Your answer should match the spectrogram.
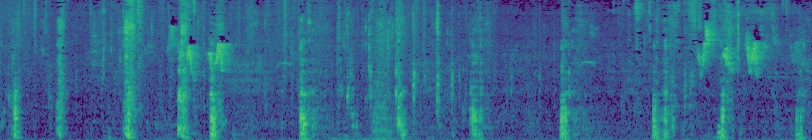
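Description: Pigs grunting: a nursing sow and her suckling newborn piglets, in short grunts at uneven spacing, about one a second.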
